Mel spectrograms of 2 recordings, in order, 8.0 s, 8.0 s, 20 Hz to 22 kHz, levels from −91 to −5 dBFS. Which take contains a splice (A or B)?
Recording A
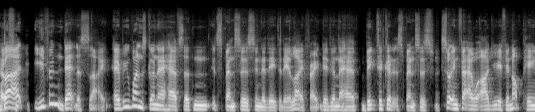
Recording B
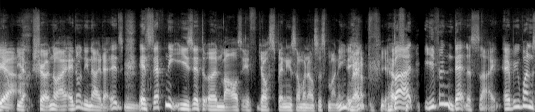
A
